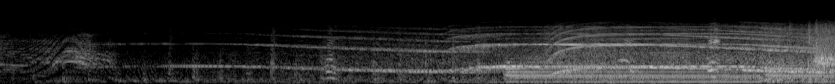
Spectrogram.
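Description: Siren sounds wailing and gliding in pitch, several overlapping as they fade in and grow louder. About five seconds in, a steady low droning chord joins them as the track's intro music begins.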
